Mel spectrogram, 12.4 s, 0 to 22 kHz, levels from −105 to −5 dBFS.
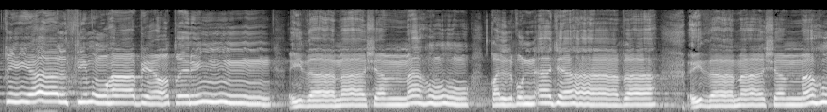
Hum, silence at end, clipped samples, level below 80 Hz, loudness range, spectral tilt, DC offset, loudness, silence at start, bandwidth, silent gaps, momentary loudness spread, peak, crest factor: none; 0 s; under 0.1%; -56 dBFS; 2 LU; -6.5 dB/octave; under 0.1%; -13 LUFS; 0 s; 16 kHz; none; 6 LU; 0 dBFS; 12 dB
